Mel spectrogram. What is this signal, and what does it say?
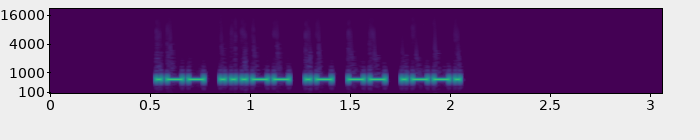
Morse code, heard as a keyed tone, about 44 wpm, 700 Hz. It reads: W3AMP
